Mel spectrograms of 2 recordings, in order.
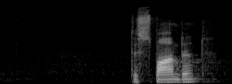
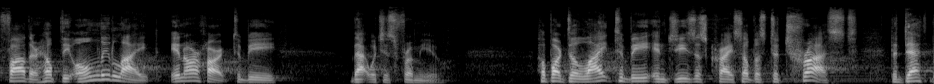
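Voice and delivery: pastor's fervent closing prayer, louder and rising; earnest prayer; 3 semitones higher, 4 dB louder than usual. Acted. Pastor praying over the church at the close, fervent. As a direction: pray it with rising conviction over the congregation.

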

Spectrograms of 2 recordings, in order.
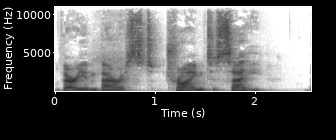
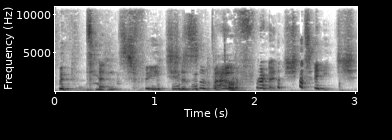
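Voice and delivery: laughing; slower than usual. Real, not acted. Laughing fits.

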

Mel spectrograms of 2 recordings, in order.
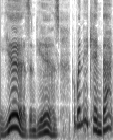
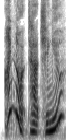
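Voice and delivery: high, louder defensive retort; indignant denial; 11 semitones higher, 5 dB louder than usual. Acted. Susan answering Peter's accusation, indignant denial. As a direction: deny it hotly.

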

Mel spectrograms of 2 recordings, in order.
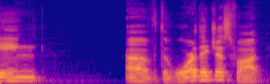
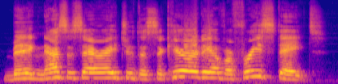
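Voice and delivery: town crier; 11 semitones higher, 10 dB louder than usual. Pretend. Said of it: "town crier".

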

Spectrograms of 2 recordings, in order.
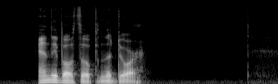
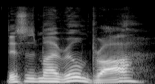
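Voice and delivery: put-on higher and louder, in a thick Western accent; 5 semitones higher, 4 dB louder, slower than usual. Demon roommate insists it's his room, thick Western accent. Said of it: "he says with a thick Western accent".

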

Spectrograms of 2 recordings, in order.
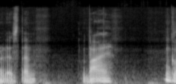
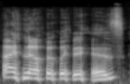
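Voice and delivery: high teasing copy of her line; mocking echo; 12 semitones higher than usual. Mimics her line, higher.

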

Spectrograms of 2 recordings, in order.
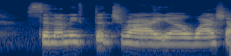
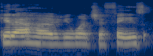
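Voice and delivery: usual speaking voice

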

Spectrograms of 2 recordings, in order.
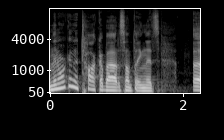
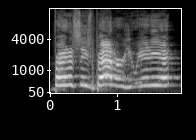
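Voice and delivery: mock scream. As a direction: scream it out in fake rage. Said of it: "screaming at the top of my lungs".

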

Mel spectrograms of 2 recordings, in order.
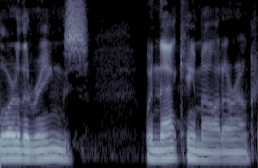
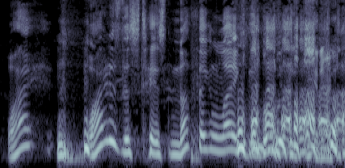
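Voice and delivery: put-on high, louder kid's protest; baffled kid; 12 semitones higher, 5 dB louder than usual. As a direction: whine it like a disappointed child, pitched way up. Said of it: "at home as a kid".

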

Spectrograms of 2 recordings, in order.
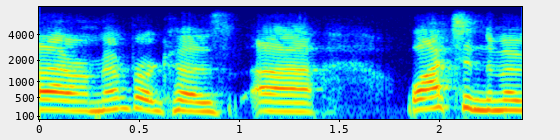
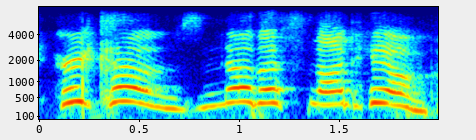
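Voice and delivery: higher, eager watching voice; eager dad; 8 semitones higher, slower than usual. Retold or imitated. Imitating Larry at the finish line, raised and eager. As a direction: call it out like you're spotting him. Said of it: "But he's like".

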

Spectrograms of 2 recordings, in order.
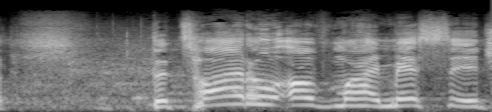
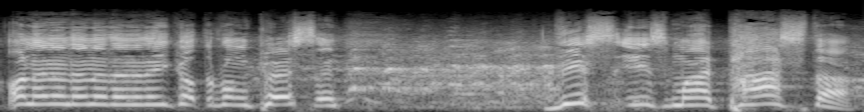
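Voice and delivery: high, panicked string of no's with a laugh breaking in; a hammed-up frantic protest, slowing on the last line; an officer panicking that they've got her pastor, mock-frantic; 6 semitones higher than usual. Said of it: "and she's panicking".

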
